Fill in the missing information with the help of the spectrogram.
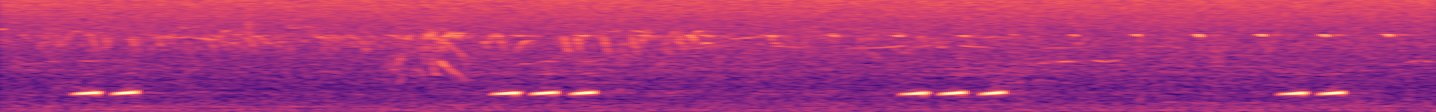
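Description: A hoopoe gives soft, low hollow hoots in quick groups of two or three, 'oop-oop-oop', repeated about every two seconds, with faint distant bird chatter.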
